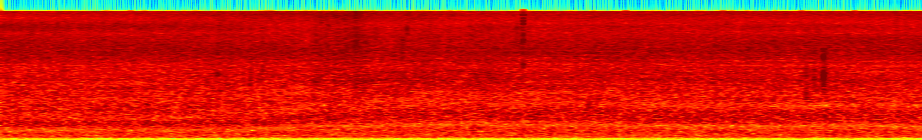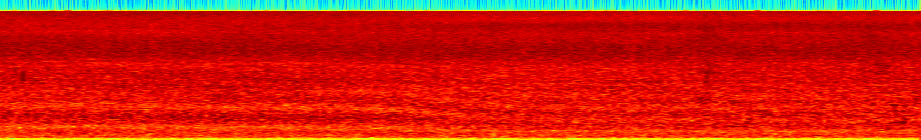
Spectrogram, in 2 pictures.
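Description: A small waterfall pouring over rock ledges into a river: a steady, unbroken rush of water.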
